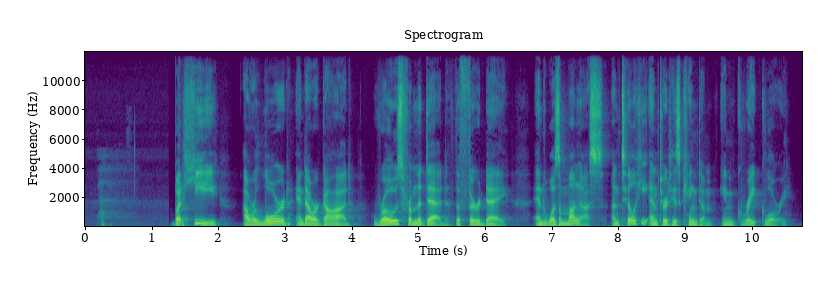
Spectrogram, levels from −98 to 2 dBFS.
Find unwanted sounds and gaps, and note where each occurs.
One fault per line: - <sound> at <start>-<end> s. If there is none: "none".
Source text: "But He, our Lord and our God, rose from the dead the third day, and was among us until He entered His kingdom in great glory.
- breath at 0.2-0.8 s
